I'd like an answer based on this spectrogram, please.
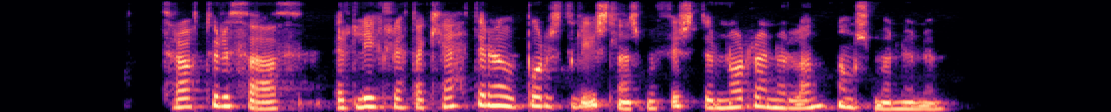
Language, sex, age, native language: Icelandic, female, 30-39, Icelandic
